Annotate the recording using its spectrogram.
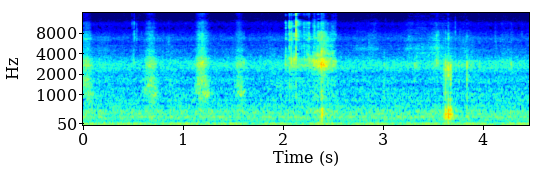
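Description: Quiet eating sounds: a spoonful of chicken and sausage gumbo being taken and chewed, heard as a few scattered soft clicks and mouth smacks.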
